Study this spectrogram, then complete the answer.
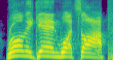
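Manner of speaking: loud shouted show opener. Acted. Host greets viewers with a loud shout.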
